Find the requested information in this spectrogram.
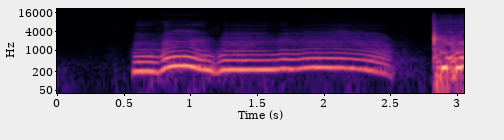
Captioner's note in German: Summen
